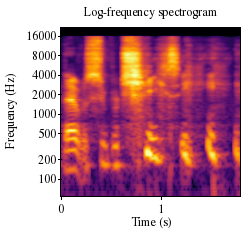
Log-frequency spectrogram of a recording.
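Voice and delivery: ordinary delivery

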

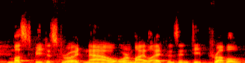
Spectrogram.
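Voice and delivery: normal talking voice

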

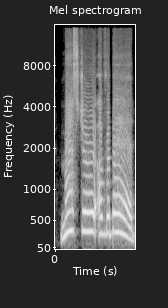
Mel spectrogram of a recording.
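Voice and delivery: high, slow, booming proclamation; loud announcement. A narrator's reading. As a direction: proclaim it grandly as a playing child. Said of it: "Joey announced loudly".

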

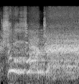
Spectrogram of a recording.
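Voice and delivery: bragging victory announcement; triumphant boast. Acted. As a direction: build to a victorious shout. Boasting after finishing the dare.

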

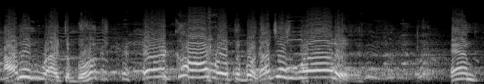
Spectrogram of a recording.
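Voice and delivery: hammed-up shouting, high and loud; comically exasperated dad, pitch shooting up; protesting parent. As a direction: disown the blame at the top of your voice. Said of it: "I did what most parents would do and say".

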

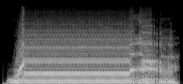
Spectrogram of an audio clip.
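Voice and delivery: long, monotone "waaah" held on one note; robotic sustained wail; drawn-out wail. Acted. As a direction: hold a toneless cry, then drop off. Same wordless cry in acted quarrel.

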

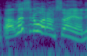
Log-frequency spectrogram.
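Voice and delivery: high, loud exasperated protest; mock frustrated shout. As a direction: play the annoyed talker who is not heard. Mock frustrated opening exchange.

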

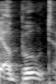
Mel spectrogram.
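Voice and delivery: "a boot" for about, with an oo vowel; denied Canadian about. Shown as a demonstration. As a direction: say "a boot" to rhyme with suit. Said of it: "I don't even say".

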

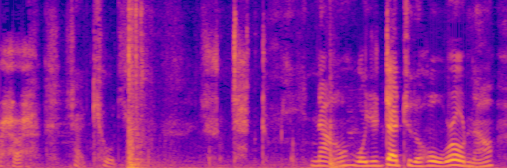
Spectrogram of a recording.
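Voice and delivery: usual speaking voice

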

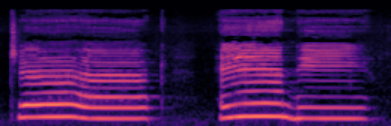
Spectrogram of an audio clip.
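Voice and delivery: high, sung-out call from far away; a mother calling kids home across the yard; distant call. A narrator's reading. Mom calls her children from afar, sung-out call. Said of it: "a voice called from the distance".

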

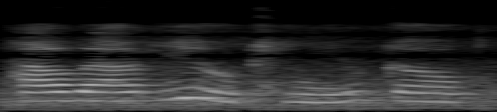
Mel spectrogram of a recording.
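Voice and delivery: ordinary delivery

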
